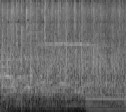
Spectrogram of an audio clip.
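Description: Congregation clapping hands during a church service, a dense, continuous clatter of many hands, with low sustained musical tones joining underneath in the last second.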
